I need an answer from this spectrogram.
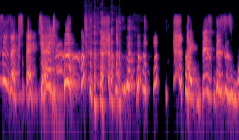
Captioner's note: laughter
